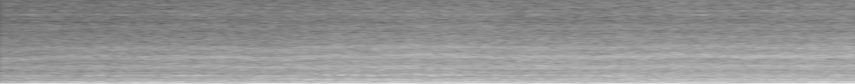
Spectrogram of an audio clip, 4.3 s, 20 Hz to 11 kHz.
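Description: A Yamaha MT-09 Tracer or BMW F750GS motorcycle engine idles steadily while warming up, a loud, continuous low rumble with slight swells and no voices.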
